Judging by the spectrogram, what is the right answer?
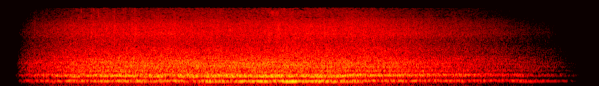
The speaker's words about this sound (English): This is a beehive.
